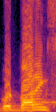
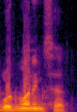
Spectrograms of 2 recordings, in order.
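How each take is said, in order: First: The greeting sounds warm and confident. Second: The greeting sounds timid and fearful.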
